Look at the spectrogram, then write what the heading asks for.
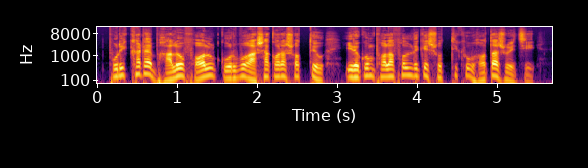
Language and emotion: Bengali, sad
